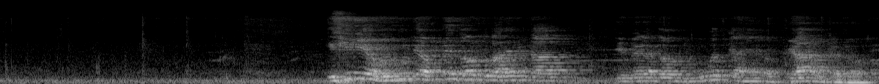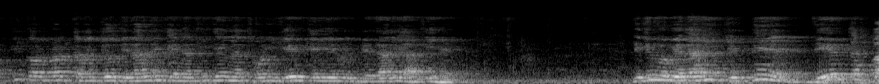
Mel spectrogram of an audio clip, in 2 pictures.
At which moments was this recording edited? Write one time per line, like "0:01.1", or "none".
0:08.9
